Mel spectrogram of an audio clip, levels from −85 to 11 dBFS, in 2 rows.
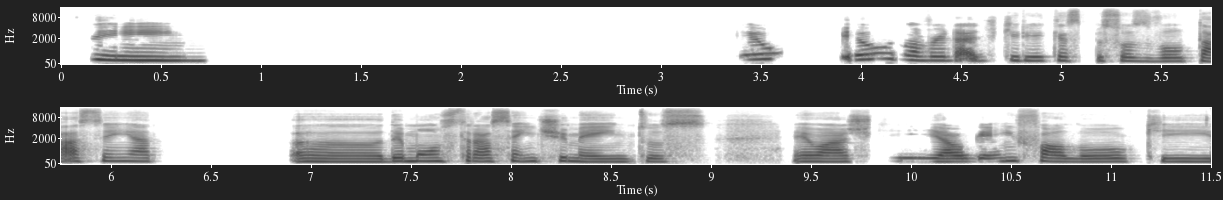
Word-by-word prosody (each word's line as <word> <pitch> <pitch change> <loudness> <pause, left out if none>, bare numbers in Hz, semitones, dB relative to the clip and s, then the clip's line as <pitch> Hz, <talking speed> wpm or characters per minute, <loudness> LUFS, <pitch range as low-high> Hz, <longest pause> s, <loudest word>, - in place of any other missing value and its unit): Sim. 260 -5 +4 2.7
Eu 325 +3 0 0.4
eu 315 +2 +2
na 280 -2 +1
verdade, 255 -1 0
queria 250 -2 -1
que, 250 - -4
as 245 - -7
pessoas 225 -2 -5
voltassem 215 +1 0
a, 210 0 -1 0.9
hã, 185 0 +1
demonstrar 215 +1 +2
sentimentos. 195 -3 -1 0.4
Eu 195 0 +2
acho 190 0 +1
que 210 -1 -5
alguém 195 +3 +2
falou, 195 -3 +1
que 195 -1 -2
210 Hz, 105 wpm, -23 LUFS, 195-240 Hz, 2.7 s, Sim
